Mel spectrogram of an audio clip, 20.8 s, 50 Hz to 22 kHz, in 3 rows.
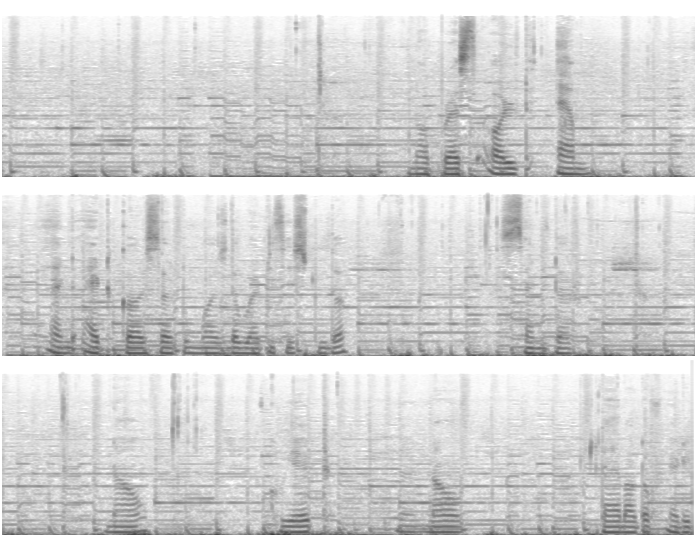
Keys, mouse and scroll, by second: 2.0-3.7 drag, 5.7 alt+m, 9.8-12.7 middle drag, 20.3 Tab.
